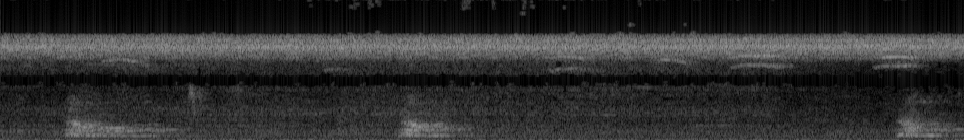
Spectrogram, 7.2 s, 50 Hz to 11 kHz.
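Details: Husky barking in Louisville at 6:24 pm on 3 August 2021, during nearly 30 minutes of nuisance barking and howling; three short, hoarse barks spaced about three seconds apart over steady high insect trilling and low background rumble.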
